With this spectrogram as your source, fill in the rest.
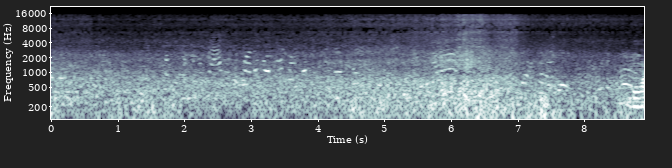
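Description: Big sea waves crash against rocks at Digha Mohona, a continuous loud roaring surge with wind buffeting the microphone, swelling into a heavier crash near the end.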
